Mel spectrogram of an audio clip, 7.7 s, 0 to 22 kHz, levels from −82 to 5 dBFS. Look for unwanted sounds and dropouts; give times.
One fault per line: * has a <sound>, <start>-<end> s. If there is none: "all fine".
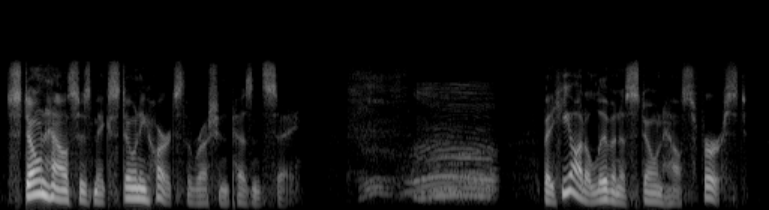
* has a breath, 3.5-5.0 s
